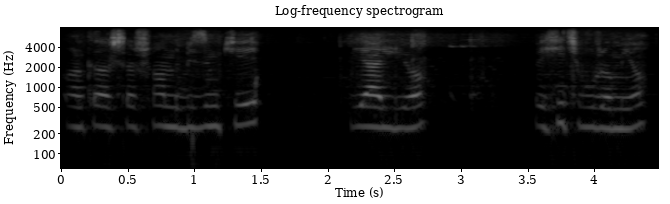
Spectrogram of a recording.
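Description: A gaming video host giving excited, chatty live commentary on a match and talking straight to the viewers. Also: high voice, normal speed, muffled recording.

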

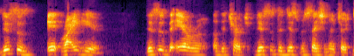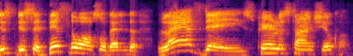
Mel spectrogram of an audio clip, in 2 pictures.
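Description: Middle-aged man preaching scripture, lo-fi audio. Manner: preaching cadence, quotes scripture, rises in pitch on key words. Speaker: bible teacher. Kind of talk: informal bible teaching to camera. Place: small indoor room. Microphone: phone camera held close. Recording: dull lo-fi phone audio.

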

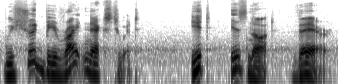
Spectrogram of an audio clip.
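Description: In full character voice, a male actor portrays a deadpan robot servant on a ship for a sci-fi comedy audio drama. The delivery is formal, precise and dry, in a mid-range voice that's a little slow, creaky and husky.

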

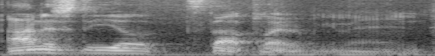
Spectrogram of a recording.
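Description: A man in his early twenties with an American accent and a deep, booming voice, chatting in a laid-back, slangy, teasing way. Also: sing-song, normal speed, darkish tone. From New York, United States. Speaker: vlogger hosting a random video-chat prank. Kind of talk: casual flirtatious chat. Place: garage-like home gym, indoors.

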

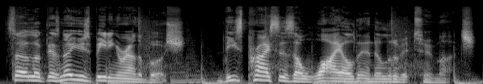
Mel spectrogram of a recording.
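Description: Over soft background music, a young Australian man vlogs a shopping trip, mulling over what the toys cost in a chatty, opinionated way. He speaks at a normal pace in a sing-song, medium-pitched voice.

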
